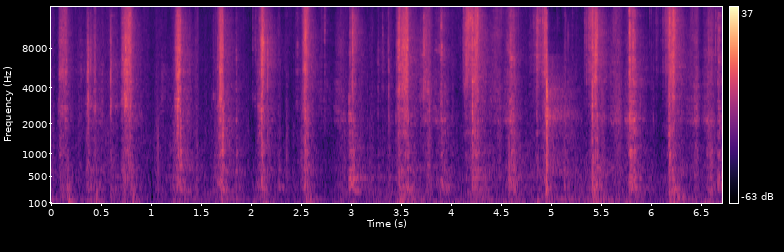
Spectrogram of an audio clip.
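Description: Spring onion being chopped for a salad, a knife striking a board in a steady run of crisp, close taps, about two to three per second, with no talk over it.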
